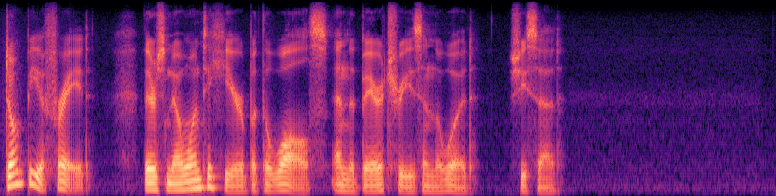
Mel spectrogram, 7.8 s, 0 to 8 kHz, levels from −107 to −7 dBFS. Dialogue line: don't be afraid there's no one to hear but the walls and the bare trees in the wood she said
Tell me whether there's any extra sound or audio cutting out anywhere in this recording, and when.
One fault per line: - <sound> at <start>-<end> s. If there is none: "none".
none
